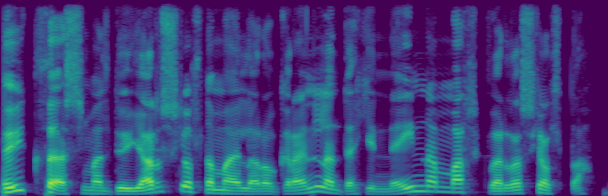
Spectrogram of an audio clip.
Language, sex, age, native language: Icelandic, male, 20-29, Icelandic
